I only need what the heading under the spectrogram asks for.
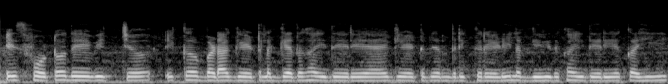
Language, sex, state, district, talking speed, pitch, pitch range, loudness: Punjabi, female, Punjab, Fazilka, 225 wpm, 180 Hz, 175-185 Hz, -15 LUFS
